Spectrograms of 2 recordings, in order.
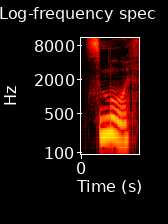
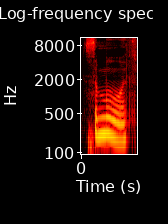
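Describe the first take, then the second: No difference in how they are said.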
